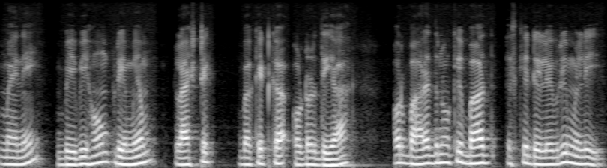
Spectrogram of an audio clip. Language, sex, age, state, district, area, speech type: Hindi, male, 18-30, Rajasthan, Jodhpur, rural, read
